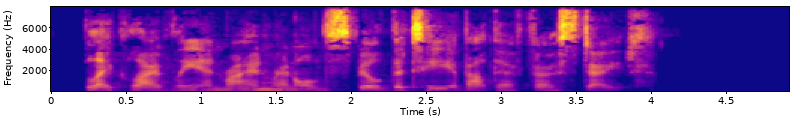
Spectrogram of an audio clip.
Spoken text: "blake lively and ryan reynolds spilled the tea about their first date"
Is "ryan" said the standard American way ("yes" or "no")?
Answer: yes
